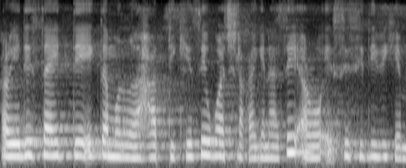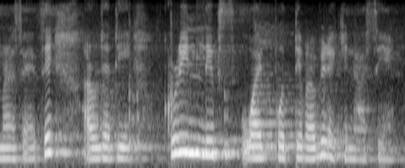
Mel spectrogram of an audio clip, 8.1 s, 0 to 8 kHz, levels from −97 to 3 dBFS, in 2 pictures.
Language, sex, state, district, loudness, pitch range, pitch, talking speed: Nagamese, female, Nagaland, Dimapur, -15 LUFS, 195-240 Hz, 215 Hz, 230 wpm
